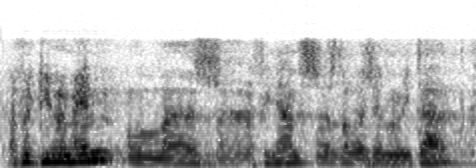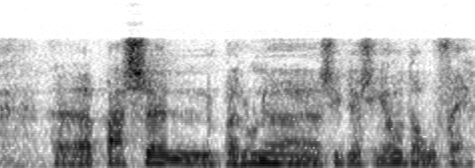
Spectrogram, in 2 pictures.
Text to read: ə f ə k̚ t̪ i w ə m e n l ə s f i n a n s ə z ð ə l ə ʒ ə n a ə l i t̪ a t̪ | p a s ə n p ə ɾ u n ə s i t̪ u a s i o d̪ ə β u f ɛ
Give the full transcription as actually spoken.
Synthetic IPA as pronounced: ə f ə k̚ t̪ i β ə m e n l ə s f i n a n s ə z ð ə l ə ʒ ə n ə ə l i t̪ a t̪ | p a s ə n p ə ɾ u n ə s i t̪ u ə s i o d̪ ə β u f ɛ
